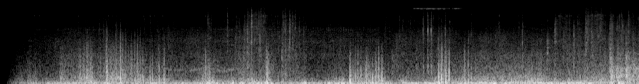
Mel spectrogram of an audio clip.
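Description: Bike tyres crunch and skid over a rough dirt trail.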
